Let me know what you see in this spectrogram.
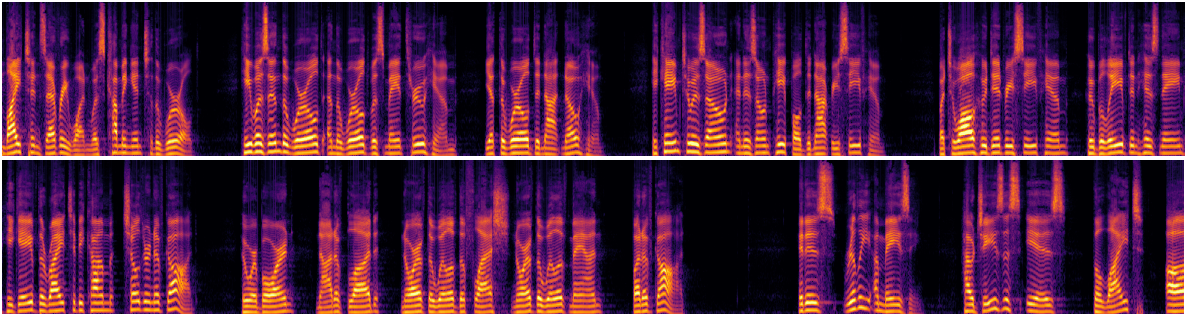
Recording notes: The Christmas Day service at Grace Lutheran Church, Lexington, MO.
